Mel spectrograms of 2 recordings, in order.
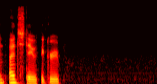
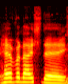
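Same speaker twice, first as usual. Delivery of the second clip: awkward loud goodbye; 7 semitones higher, 10 dB louder, slower than usual. Acted. Player awkwardly exits.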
